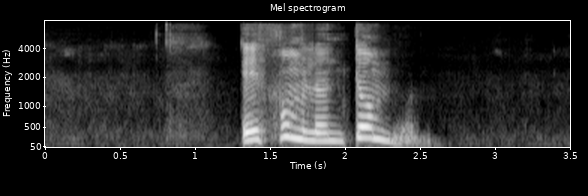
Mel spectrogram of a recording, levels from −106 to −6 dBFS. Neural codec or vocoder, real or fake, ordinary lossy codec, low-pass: codec, 16 kHz, 4.8 kbps, FACodec; fake; AAC, 32 kbps; 7.2 kHz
